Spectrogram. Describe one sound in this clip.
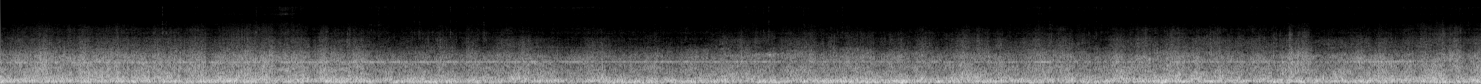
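A motorcycle engine hums steadily while riding along a street.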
